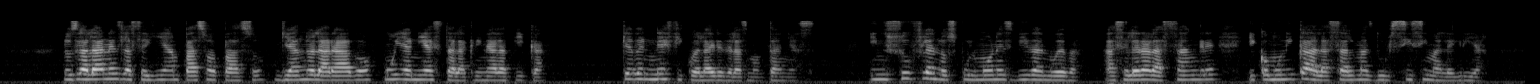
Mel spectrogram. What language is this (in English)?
Spanish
